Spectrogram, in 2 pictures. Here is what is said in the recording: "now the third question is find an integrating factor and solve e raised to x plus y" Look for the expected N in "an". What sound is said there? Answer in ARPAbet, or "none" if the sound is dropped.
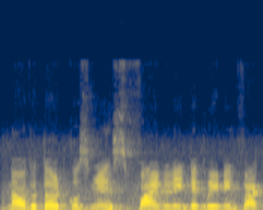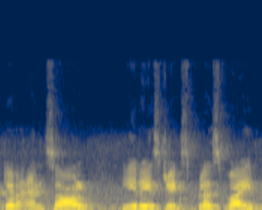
L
